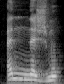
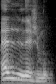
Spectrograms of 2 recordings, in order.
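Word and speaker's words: النَّجْمُ: On ne dit pas al-najmu. Là, là, là. Vu que le noun fait partie des 14 lettres qui sont Shemsia, qu'est-ce qu'on fait? On ne prononce pas le lem. Et on rentre directement dans le noun.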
